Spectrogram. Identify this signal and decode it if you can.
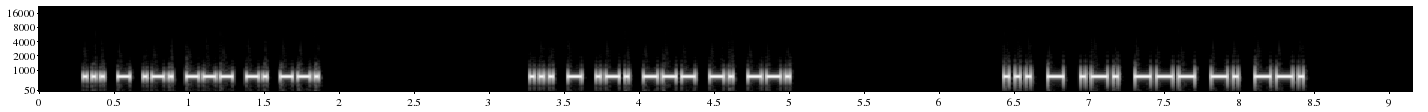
Morse code, heard as a keyed tone, about 35 wpm, 700 Hz. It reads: STRONG STRONG STRONG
